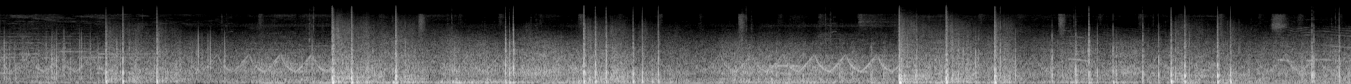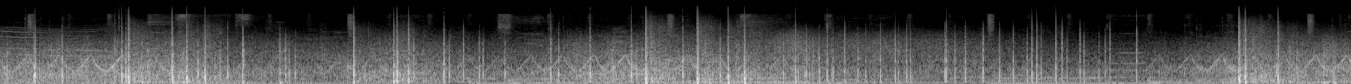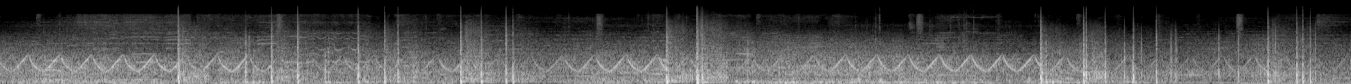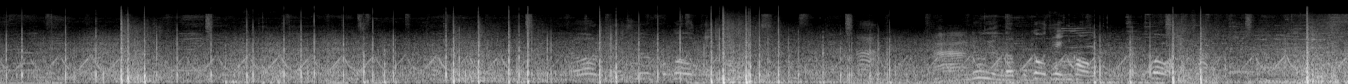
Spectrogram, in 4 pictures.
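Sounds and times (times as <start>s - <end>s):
wavering firework whistles: 0.0s - 24.2s, 25.0s - 49.1s, 50.5s - 54.0s
firework bangs: 0.0s - 54.0s
steady rumble: 37.4s - 54.0s.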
